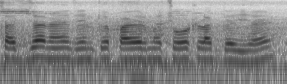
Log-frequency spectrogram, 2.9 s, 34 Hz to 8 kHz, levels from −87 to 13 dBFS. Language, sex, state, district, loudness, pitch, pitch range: Hindi, male, Uttar Pradesh, Lucknow, -15 LUFS, 170 Hz, 165-175 Hz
